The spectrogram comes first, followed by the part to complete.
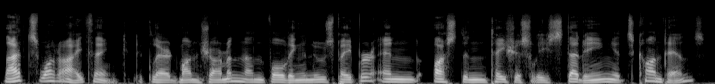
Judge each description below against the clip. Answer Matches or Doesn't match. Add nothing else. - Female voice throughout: Doesn't match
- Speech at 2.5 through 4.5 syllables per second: Matches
